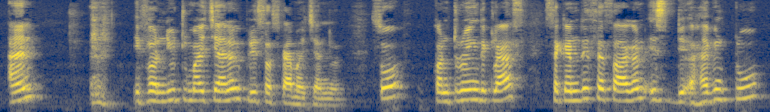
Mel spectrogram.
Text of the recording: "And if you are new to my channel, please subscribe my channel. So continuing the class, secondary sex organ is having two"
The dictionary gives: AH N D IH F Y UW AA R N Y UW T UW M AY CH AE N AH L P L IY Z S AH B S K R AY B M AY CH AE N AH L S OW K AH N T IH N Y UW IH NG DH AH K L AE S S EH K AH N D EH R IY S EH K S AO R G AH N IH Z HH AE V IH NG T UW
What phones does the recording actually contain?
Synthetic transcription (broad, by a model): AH N D IH F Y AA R N Y UW T UW M AY CH AE N AH L P L IY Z S AH B S K R AY B M AY CH AE N AH L S OW K AH N T IH N Y UW IH NG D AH K L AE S S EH K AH N D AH R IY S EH S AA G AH N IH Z HH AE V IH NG T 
